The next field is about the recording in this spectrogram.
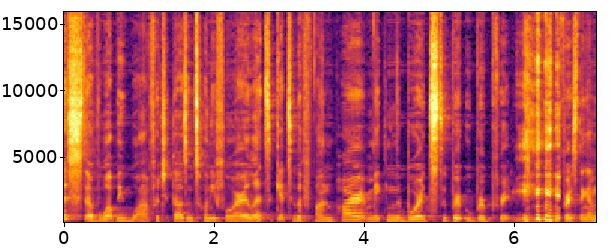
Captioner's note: laughs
